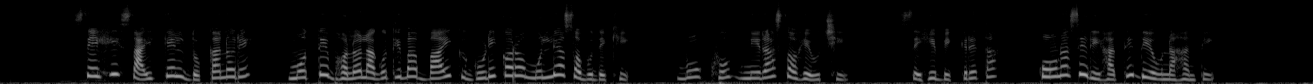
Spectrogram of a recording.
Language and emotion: Odia, sad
